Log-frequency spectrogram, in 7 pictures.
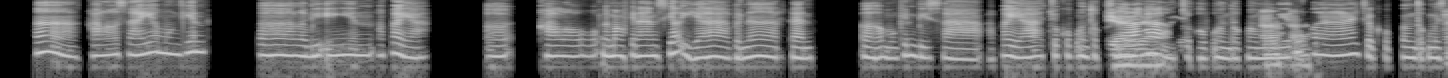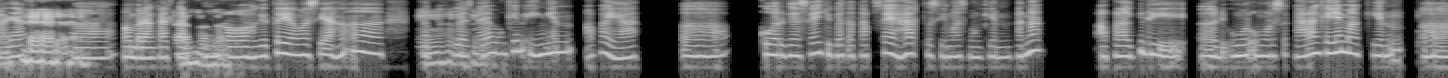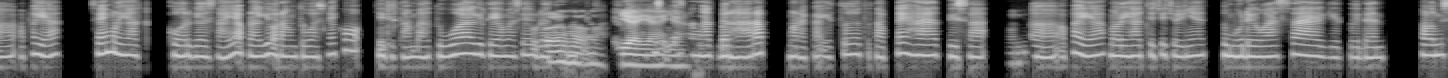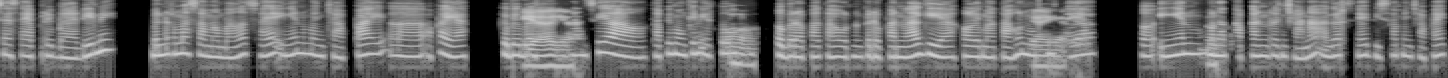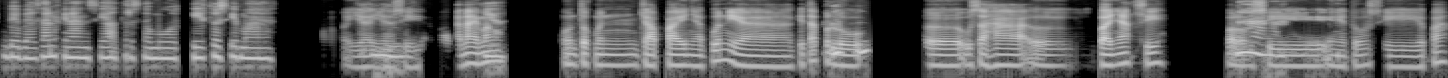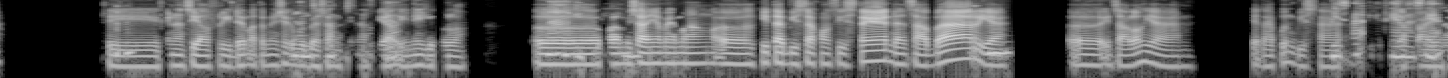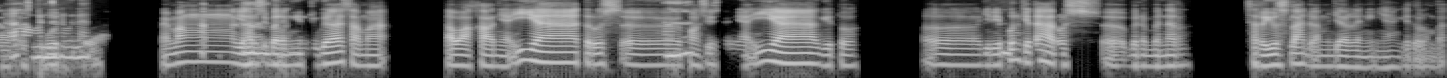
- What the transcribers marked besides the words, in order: other background noise; chuckle; in English: "financial freedom"; tapping
- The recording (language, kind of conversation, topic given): Indonesian, unstructured, Bagaimana kamu membayangkan hidupmu lima tahun ke depan?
